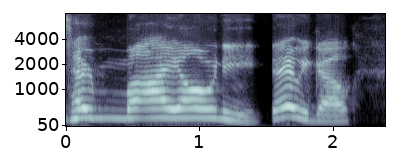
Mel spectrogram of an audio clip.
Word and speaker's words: Hermione: It's Hermione. There we go. Hermione, guys. It's not. No, you're putting the emphasis in the wrong place.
